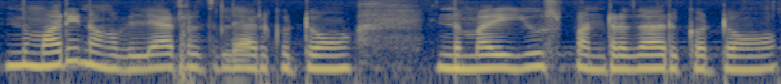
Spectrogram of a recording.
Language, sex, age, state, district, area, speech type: Tamil, female, 18-30, Tamil Nadu, Tiruchirappalli, rural, spontaneous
